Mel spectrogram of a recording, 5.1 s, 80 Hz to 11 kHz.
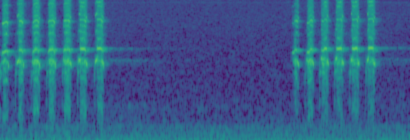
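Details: Evening fish delivery at an osprey nest at sunset, 11 August 2018: two loud runs of about six sharp, high, evenly spaced chirps, a second of quiet between them.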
